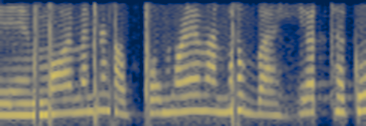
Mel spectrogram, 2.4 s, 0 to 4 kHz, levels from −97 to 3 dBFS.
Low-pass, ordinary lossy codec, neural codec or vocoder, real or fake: 3.6 kHz; none; none; real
